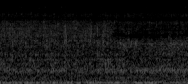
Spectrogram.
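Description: Water pours from a small drain pipe into a creek, a steady, soft broadband trickle and splash running continuously at low level with no voices.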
